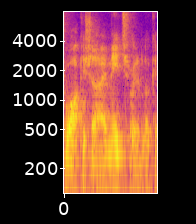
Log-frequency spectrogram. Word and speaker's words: Waukesha: I think it's Waukesha. I mispronounced it when I was talking to you about it. I'm pretty sure it's Waukesha.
